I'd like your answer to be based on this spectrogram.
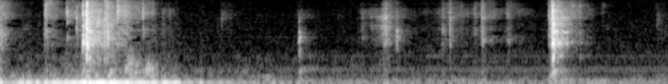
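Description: A metal blade scrapes and shaves along the edge of a solid, dry, palm-sized yellow laundry soap bar held in the left hand, leaving curls of soap piling up below. A long, bright, crackling scrape comes first, then a few faint dry ticks, and finally one more sharp, brittle scrape.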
